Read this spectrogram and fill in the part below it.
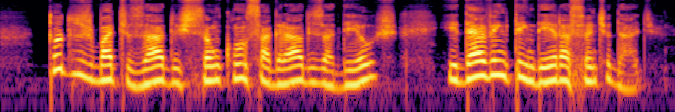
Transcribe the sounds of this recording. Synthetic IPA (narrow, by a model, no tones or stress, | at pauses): t̪od̪ʊzʊzbat͡ʃizad̪ʊssɐ̃w̃kõsaɡɾad̪ʊzad̪ews | ɪd̪ɛvẽj̃t̪ẽnd̪eɾɐsɐ̃nt͡ʃid̪ad͡ʒɪ̥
